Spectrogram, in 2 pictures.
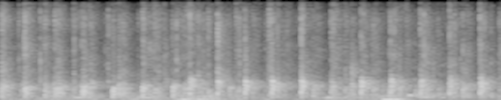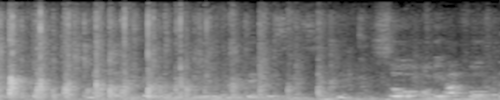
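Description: Audience clapping for a graduating field epidemiology training cohort at a ceremony in Liberia, a rhythmic, fairly close patter of individual claps that thins out, with a voice speaking near the end.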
